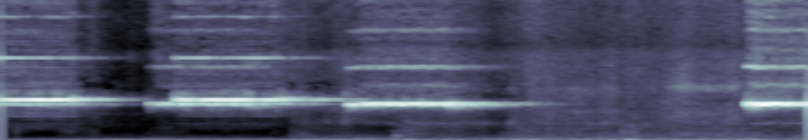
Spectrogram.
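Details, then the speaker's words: DSC alarm in test mode, living room smoke detector, an instant zone, set off with its test button: piercing high-pitched tone in pulses about a second long with short gaps; smoke alarm sounding properly on test. "we're gonna go ahead and push test and uh get the alarm set and never do this unless the system's in test mode or else the fire department will be sent"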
